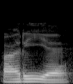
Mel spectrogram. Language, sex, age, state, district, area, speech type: Tamil, male, 18-30, Tamil Nadu, Ariyalur, rural, read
